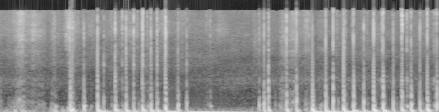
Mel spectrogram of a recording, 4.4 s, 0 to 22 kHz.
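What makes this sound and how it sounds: A small, clear, hollow plastic container or cup, apparently empty, is held in the hands and tapped and scratched with the fingertips and nails. About 25 quick, dull, low taps come in an irregular rhythm, each dying away almost instantly. A brief softer scratching pause sits in the middle.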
